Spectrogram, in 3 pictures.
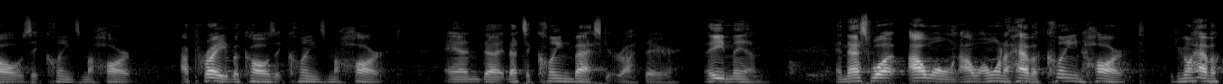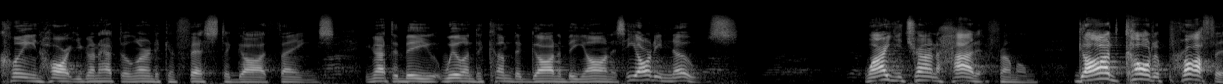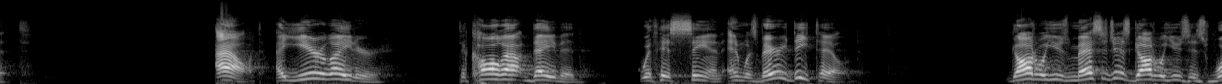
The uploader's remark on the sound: A message preached at Crossroads Baptist Church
